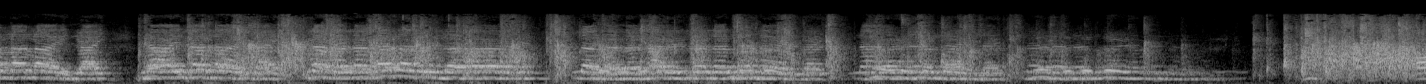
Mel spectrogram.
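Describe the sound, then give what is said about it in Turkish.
An audience applauds steadily for about twelve seconds, dense clapping over a sustained tonal hum of voices or music, then breaks briefly before a fresh burst of clapping at the end, as the audience sees off a group of children with applause. “Sevgili dinleyiciler, alkışlarla uğurluyoruz sevgili çocuklarımızı.”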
